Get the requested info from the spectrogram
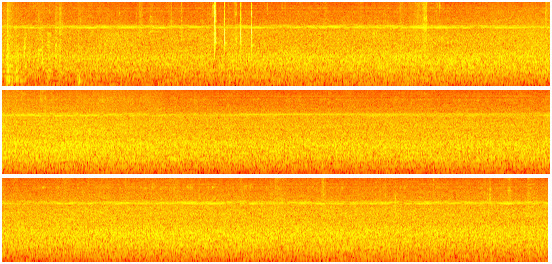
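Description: Steady background hum and rush of a large indoor hall, like air-handling noise, with a faint high whine running through it. A knock at the start and a few light clicks about three seconds in.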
